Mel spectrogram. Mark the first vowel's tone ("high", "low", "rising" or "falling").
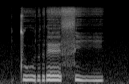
low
